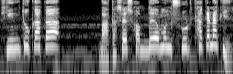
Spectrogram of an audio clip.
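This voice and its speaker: A male actor plays an inquisitive young city man in a cartoon story. His voice is high and very lively in pitch. He presses his questions stubbornly, with music behind him. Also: normal speed. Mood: curious. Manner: questioning, persistent. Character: curious, stubborn young city man visiting village relatives. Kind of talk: animated audio story dialogue.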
